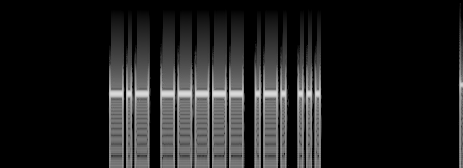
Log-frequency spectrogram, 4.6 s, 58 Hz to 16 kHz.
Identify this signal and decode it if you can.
Morse code, heard as a keyed tone, about 28 wpm, 700 Hz. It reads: K0RS
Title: NA SOTA Chaser Callsigns 28wpm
